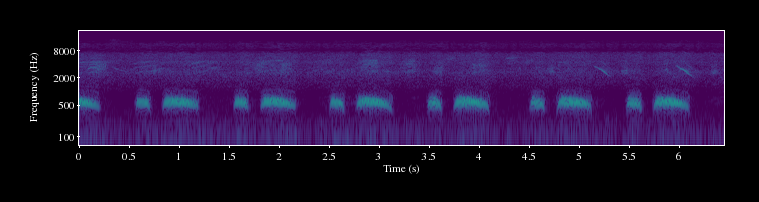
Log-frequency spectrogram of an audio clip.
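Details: Spotted dove singing the 'đồng tiểu liên nước' coo: rounded, low short-long note pairs, very regular at about one per second, while thin, quick chirps from other birds sound faintly higher up.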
